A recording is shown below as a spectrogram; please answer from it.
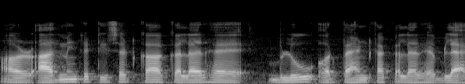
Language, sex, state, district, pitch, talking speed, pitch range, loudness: Hindi, male, Bihar, Patna, 105 Hz, 195 wpm, 100-110 Hz, -20 LUFS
